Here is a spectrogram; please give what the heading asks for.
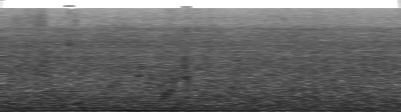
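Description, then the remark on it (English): Ocean water churns and rushes around a sinking ship with only one deck still above water, a steady, dense wash over a deep low rumble that holds constant throughout, with no voices. “There's only one deck still above water.”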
